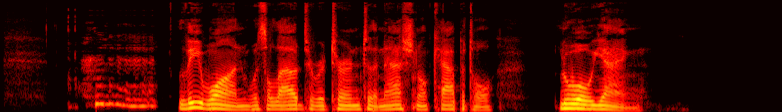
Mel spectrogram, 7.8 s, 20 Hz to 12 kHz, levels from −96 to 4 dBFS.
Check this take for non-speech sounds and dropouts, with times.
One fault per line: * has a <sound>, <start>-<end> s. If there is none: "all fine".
* has a laugh, 0.7-1.6 s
